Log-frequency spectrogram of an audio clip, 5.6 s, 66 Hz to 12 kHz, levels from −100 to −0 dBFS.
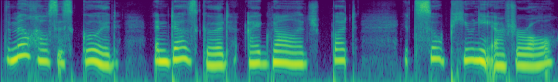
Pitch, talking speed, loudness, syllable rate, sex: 235 Hz, 170 wpm, -18 LUFS, 4.9 syllables/s, female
